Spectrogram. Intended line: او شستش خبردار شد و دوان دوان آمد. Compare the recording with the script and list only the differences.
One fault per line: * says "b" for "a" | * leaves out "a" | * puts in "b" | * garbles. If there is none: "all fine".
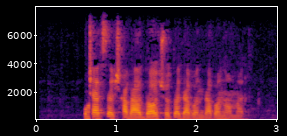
all fine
